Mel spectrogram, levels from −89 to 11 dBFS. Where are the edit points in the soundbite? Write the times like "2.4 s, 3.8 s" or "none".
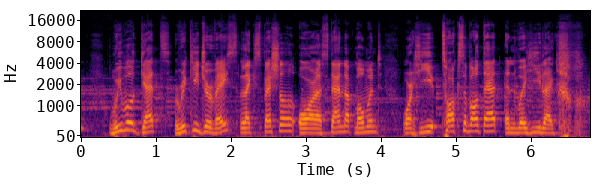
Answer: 1.1 s

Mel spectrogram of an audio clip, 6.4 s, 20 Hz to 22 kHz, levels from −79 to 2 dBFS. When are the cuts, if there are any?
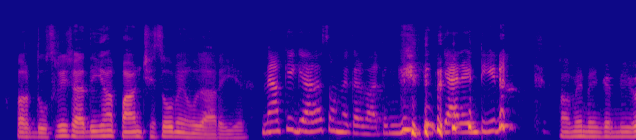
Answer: none

